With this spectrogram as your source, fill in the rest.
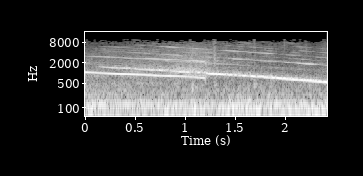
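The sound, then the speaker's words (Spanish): A loud police siren wails in a long, slowly falling tone over a steady rumble of engines and road noise as police cars skid up to a street, with no voices. “Unos coches de policía llegan derrapando hasta la calle.”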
